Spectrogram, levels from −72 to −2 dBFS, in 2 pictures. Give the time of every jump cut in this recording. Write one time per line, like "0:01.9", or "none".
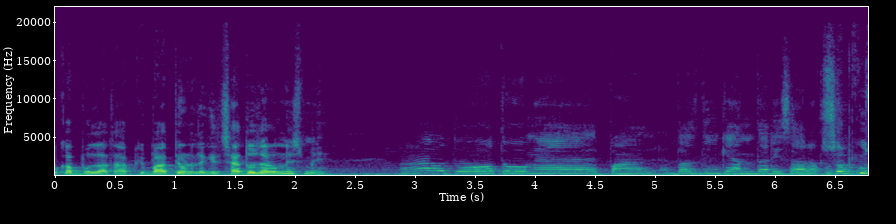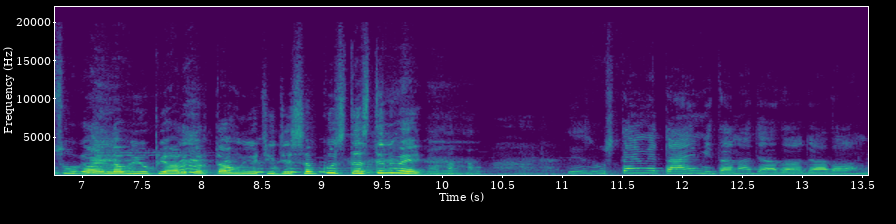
none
